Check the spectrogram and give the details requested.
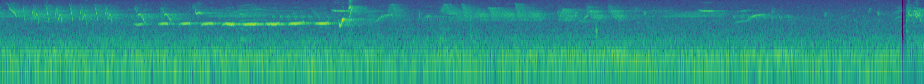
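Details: A Common Nightingale (Luscinia megarhynchos) sings a rich phrase of rapid notes, then a long, even, piping whistle and fast trills, over a steady rural background hum.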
